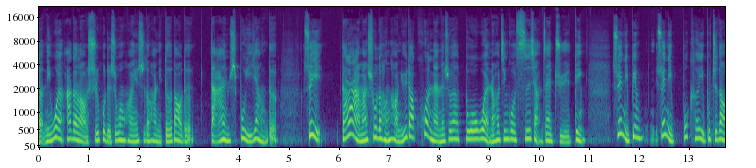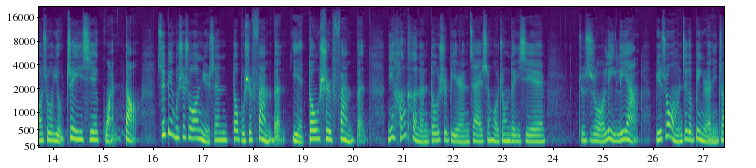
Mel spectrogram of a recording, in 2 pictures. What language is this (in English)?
Chinese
